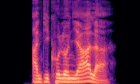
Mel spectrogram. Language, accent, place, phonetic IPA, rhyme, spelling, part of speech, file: German, Germany, Berlin, [ˌantikoloˈni̯aːlɐ], -aːlɐ, antikolonialer, adjective, De-antikolonialer.ogg
- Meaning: inflection of antikolonial: 1. strong/mixed nominative masculine singular 2. strong genitive/dative feminine singular 3. strong genitive plural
